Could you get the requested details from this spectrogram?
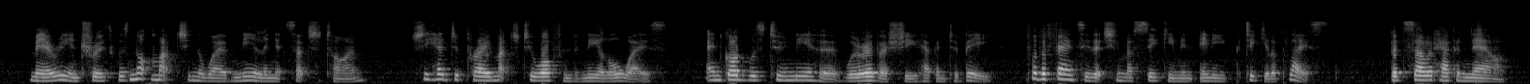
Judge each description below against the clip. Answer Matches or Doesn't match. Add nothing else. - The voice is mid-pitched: Matches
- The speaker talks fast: Matches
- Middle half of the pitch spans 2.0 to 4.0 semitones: Doesn't match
